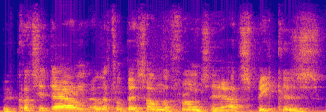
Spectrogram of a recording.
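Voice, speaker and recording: A British man explaining his restoration work in a halting, matter-of-fact, colloquial way. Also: mid-range voice, a crowd in the background. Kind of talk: casual hands-on explanation. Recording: roomy, off-mic, background hum and noise.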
